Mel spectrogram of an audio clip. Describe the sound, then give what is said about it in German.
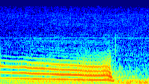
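A black cat meowing in greeting: one long, steady tone that drifts slightly lower, then drops off abruptly at its end. “Nostradamus, ihre schwarze Katze, begrüßte mich.”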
